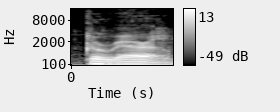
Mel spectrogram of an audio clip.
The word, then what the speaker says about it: Guerrero: Guerrero.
